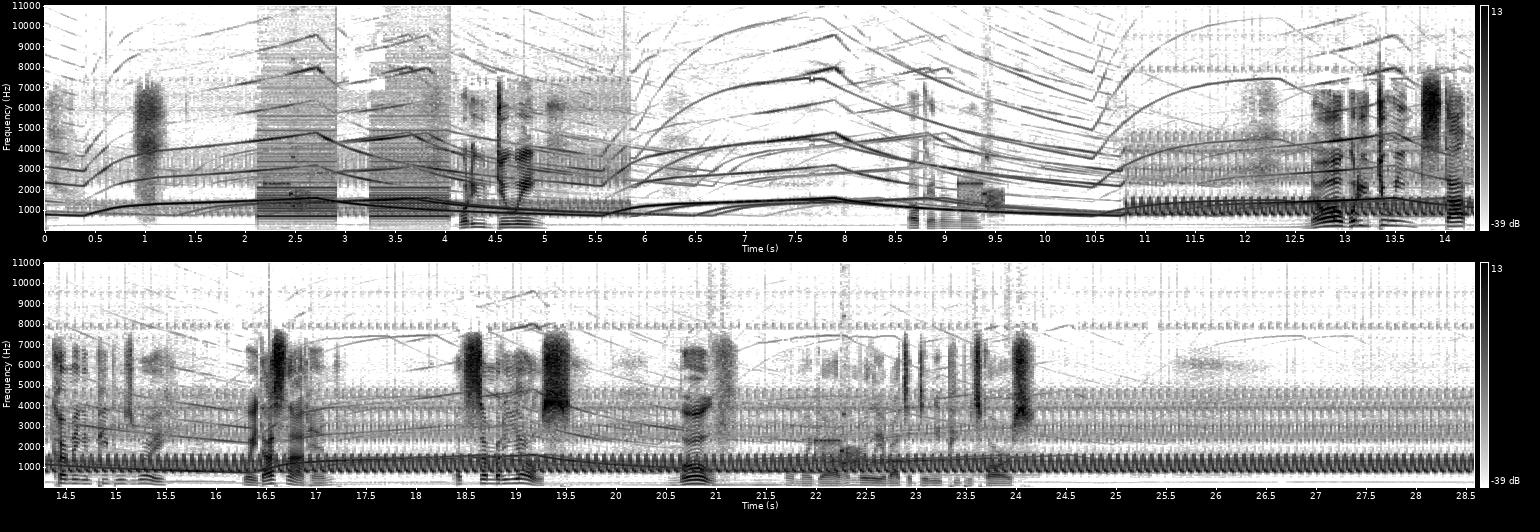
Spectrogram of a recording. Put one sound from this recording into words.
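A police siren wails and rises and falls repeatedly.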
